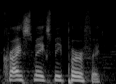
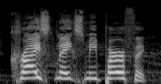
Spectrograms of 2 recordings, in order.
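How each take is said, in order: First: Said in the usual way. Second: High, loud, forceful declaration; like you mean it. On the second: Shown as a demonstration. Preacher rousing the congregation to say it like they mean it, loud and emphatic. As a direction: declare it loudly with full conviction. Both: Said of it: "Let's say it like you mean it".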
